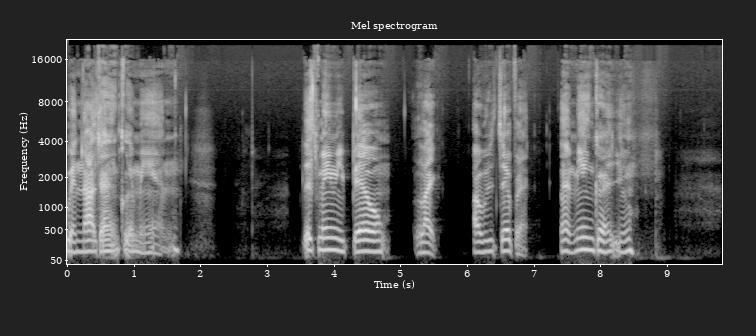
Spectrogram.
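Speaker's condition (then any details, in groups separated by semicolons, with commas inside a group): Cerebral palsy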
